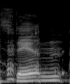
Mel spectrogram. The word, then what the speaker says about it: Staunton: It's called Stanton, and it's spelled Staunton.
